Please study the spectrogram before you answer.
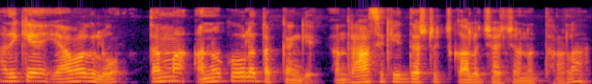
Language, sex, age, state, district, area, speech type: Kannada, male, 30-45, Karnataka, Shimoga, rural, spontaneous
